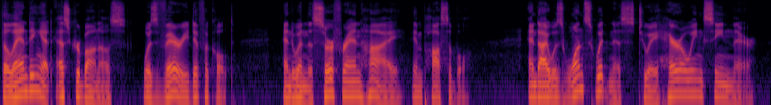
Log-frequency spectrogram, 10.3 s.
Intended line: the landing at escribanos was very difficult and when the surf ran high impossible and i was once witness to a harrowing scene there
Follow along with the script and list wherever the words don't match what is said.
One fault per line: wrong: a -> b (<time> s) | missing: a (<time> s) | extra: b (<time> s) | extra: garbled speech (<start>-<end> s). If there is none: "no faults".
no faults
